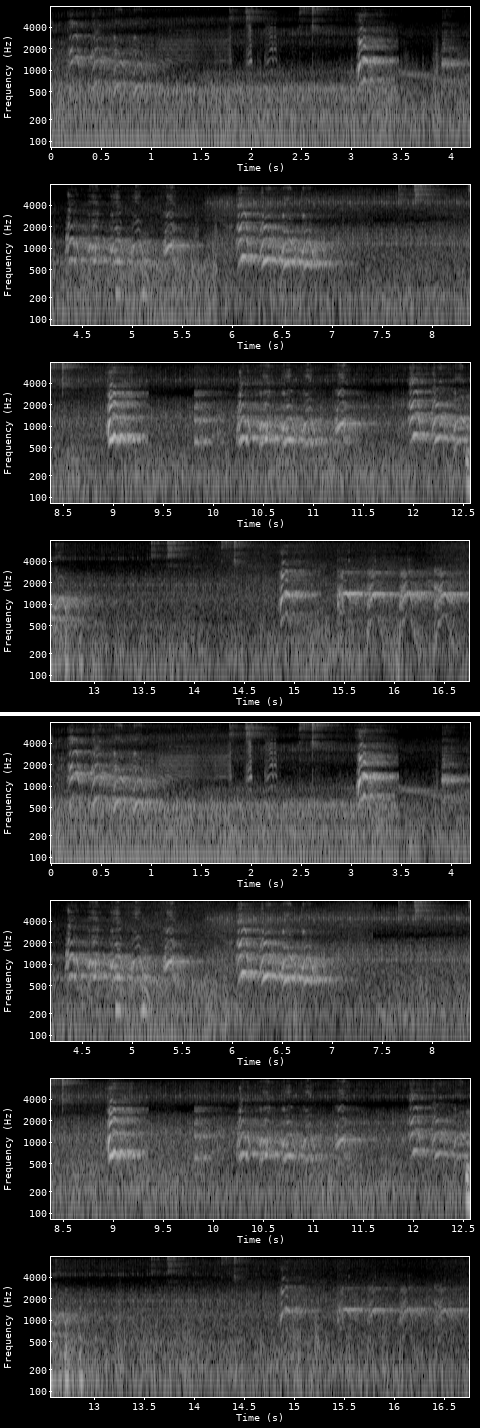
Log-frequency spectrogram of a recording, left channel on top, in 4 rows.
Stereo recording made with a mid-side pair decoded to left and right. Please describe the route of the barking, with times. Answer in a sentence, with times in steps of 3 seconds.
In this clip you hear the barking on the right from 0 s, in the centre from 6 s and on the left from 9 s.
